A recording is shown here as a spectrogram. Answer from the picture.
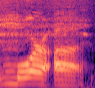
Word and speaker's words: Moira: She likes it pronounced Mora, though. Mora?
